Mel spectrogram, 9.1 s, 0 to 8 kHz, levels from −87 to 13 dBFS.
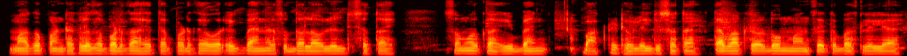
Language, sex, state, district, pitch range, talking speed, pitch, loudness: Marathi, male, Maharashtra, Dhule, 95-100 Hz, 185 wpm, 100 Hz, -28 LUFS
